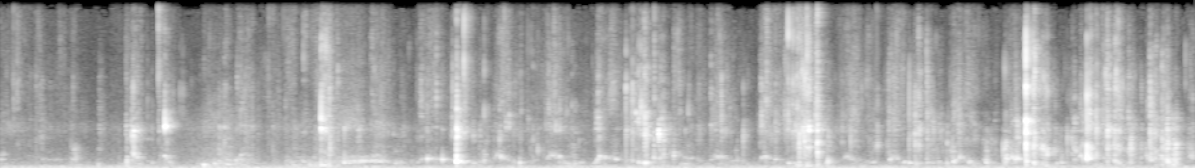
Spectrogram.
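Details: Quiet crunching and wet chewing sounds of food being eaten indoors in a small room, with no barks or other animal voices.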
